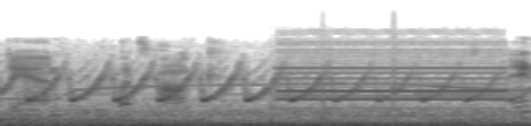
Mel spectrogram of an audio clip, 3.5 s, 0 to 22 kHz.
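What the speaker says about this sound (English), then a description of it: "that's the same horn as the Crown Victoria" A 1990 sedan's horn sounds one steady blast of about a second and a half, partly overlapping a run of repeated rising, chirping sweeps that fill the whole stretch at an even, moderate level.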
